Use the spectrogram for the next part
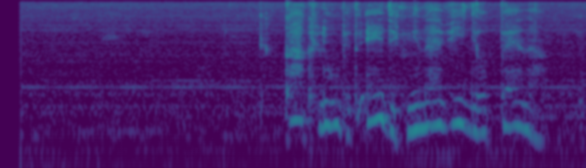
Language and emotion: Russian, neutral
